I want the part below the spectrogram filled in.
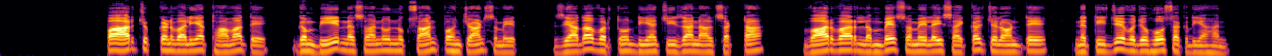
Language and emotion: Punjabi, neutral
